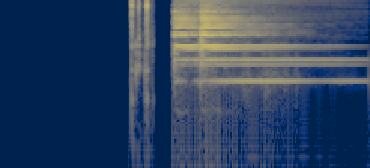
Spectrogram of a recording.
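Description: Two quick clicks just before a second in, then a bright bell ding that rings on in several clear tones and slowly fades. This is the sound effect of a subscribe-button animation clicking the notification bell.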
